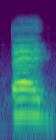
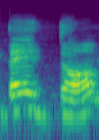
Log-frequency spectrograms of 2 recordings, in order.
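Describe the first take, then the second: First: The word ends on the final consonant sound. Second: The word ends with an added vowel sound. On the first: "stop after the D. Bed, just don't say o" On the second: "say bedo"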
